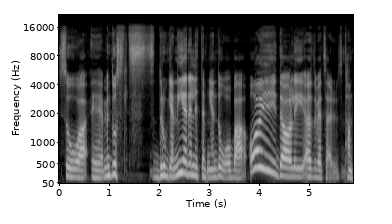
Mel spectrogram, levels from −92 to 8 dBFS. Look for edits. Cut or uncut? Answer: cut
